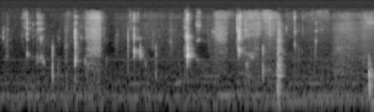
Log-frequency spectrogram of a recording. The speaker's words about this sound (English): I'm eating a chocolate cracker.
